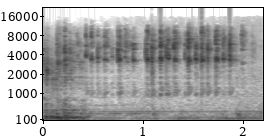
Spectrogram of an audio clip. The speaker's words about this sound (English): Got snake eyes on the dice. Oh, no, it was a five on the floor.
